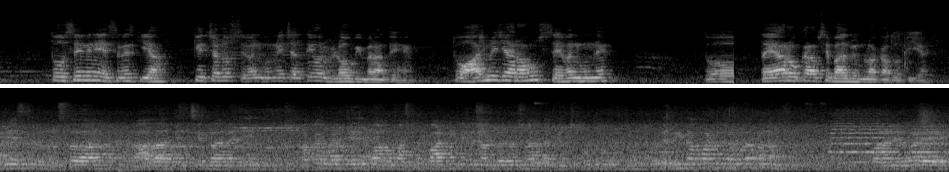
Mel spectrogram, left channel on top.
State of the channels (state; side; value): different; both; correlation 0.01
